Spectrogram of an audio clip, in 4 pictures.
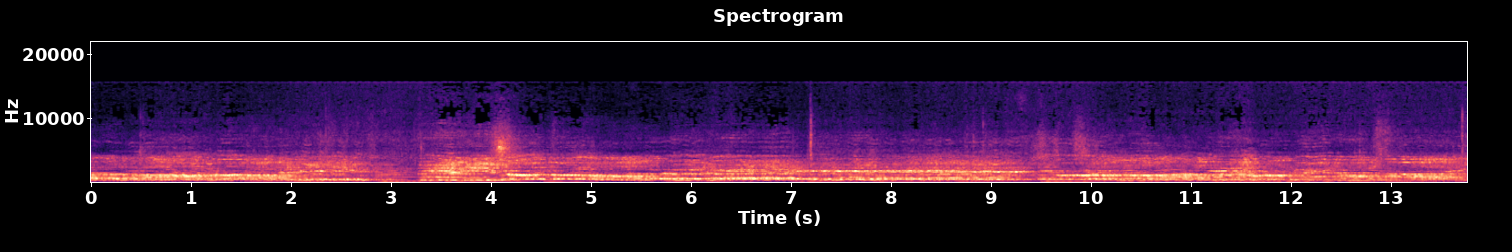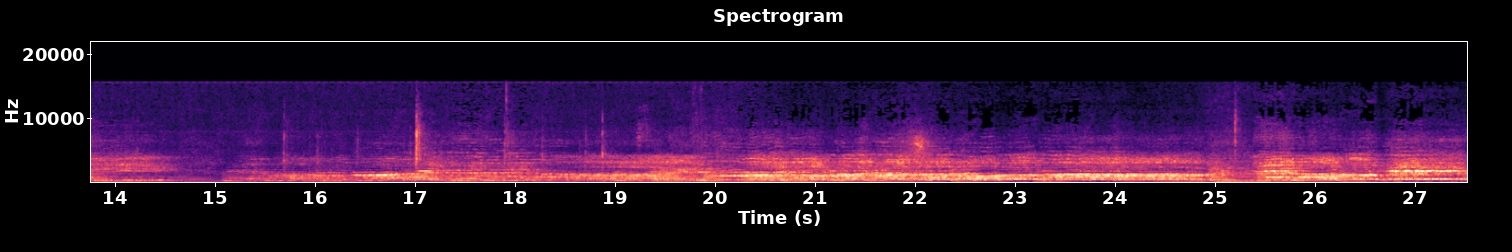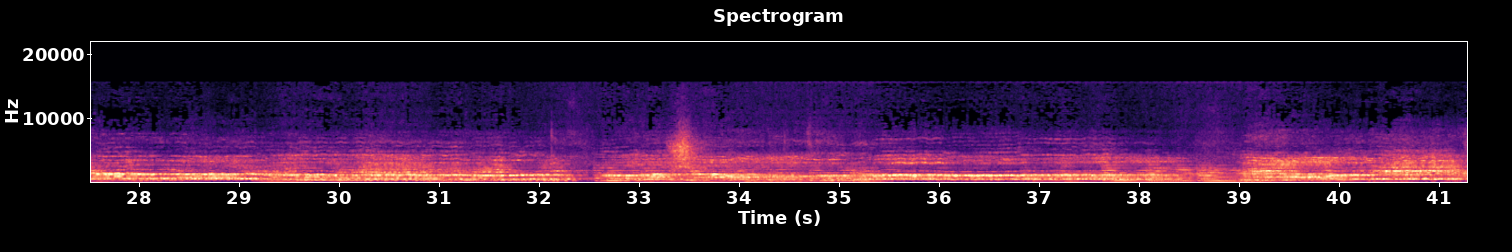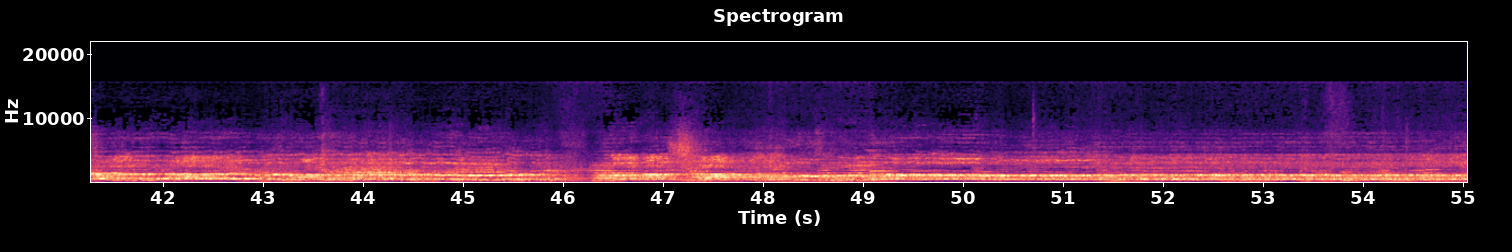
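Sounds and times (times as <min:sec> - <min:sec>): mixed choir singing in harmony: 0:00.0 - 0:55.0.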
